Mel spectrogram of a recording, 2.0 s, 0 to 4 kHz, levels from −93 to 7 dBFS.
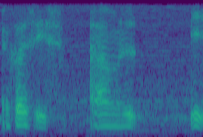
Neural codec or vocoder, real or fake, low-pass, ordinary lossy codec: vocoder, 44.1 kHz, 128 mel bands every 256 samples, BigVGAN v2; fake; 3.6 kHz; none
